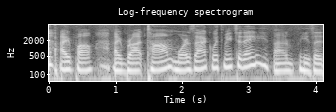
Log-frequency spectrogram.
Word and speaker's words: Mrozek: But it's Mrozek. Mrozek. Okay, I did pronounce it wrong, and I've been practicing.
